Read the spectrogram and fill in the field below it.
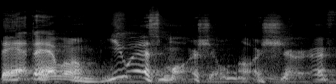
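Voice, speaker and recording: Noticeable background noise is present. Over it, a man talks fairly slowly. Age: 60s. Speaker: museum owner and guide. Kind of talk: museum tour interview.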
